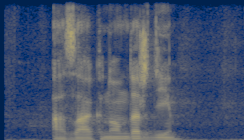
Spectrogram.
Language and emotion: Russian, neutral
